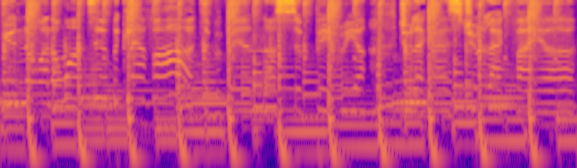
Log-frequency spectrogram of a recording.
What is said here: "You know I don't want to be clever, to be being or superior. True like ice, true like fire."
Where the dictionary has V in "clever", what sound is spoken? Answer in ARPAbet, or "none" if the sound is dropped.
F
